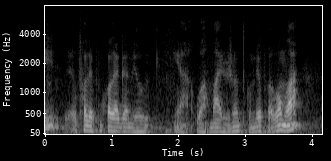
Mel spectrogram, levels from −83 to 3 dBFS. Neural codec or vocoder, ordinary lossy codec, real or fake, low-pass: none; MP3, 64 kbps; real; 7.2 kHz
